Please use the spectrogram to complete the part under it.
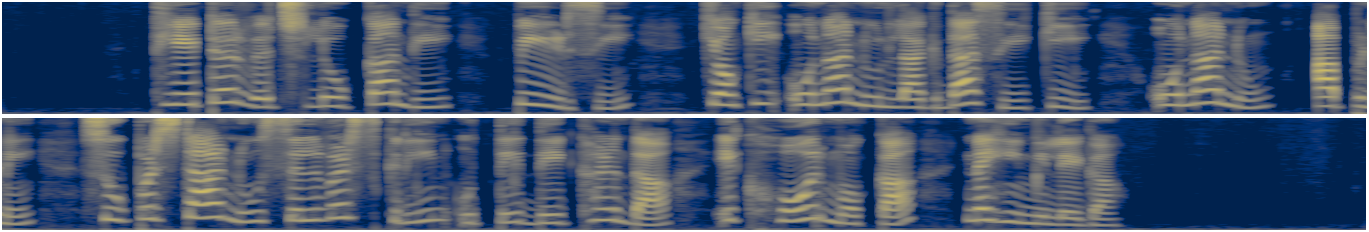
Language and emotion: Punjabi, neutral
